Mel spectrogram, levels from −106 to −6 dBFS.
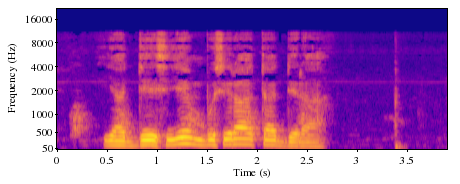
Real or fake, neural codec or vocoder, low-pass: real; none; 10.8 kHz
